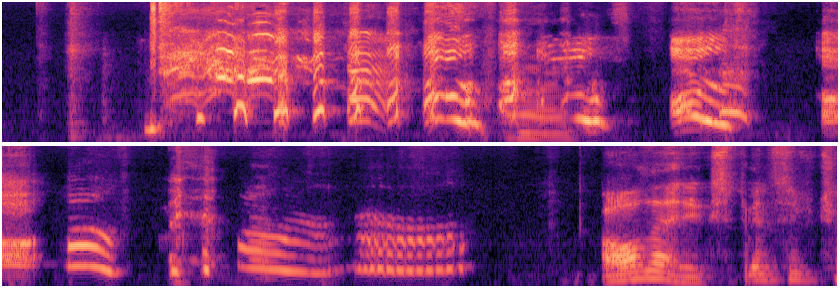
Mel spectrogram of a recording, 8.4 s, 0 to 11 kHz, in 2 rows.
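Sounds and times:
laughter: 0.7s - 5.7s
person imitating a dog chirping with squeaky yips: 2.1s - 6.6s
speech: 7.4s - 8.3s.

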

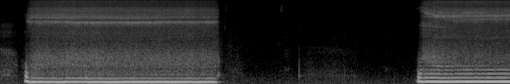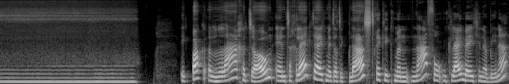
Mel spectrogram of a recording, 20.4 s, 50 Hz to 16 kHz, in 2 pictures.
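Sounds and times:
speech: 0.5s - 1.2s, 8.4s - 8.6s, 13.8s - 20.3s
person humming low drones as a vocal warm-up exercise: 0.5s - 4.4s, 8.4s - 13.0s.

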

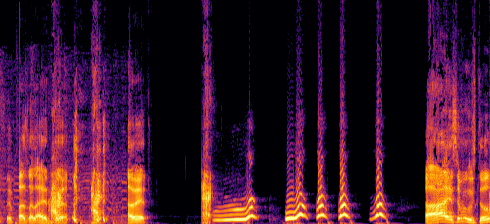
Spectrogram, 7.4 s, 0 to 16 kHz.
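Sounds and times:
speech: 0.3s - 2.3s, 4.3s - 4.6s, 6.4s - 7.3s
small dog yelping and barking: 3.7s - 5.9s.

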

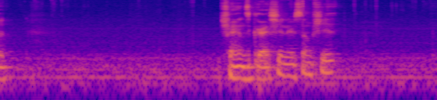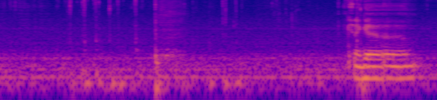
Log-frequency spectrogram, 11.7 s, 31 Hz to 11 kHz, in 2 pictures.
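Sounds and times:
speech: 0.0s - 0.2s, 3.1s - 4.6s, 10.6s - 11.5s
low hum: 0.0s - 11.6s
typing on a keyboard: 6.8s - 7.8s, 8.8s - 9.2s.

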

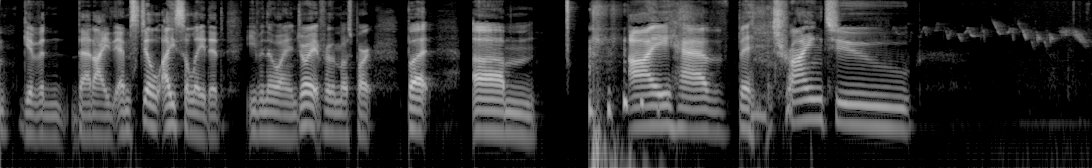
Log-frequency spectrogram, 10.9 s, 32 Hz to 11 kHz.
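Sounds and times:
speech: 0.0s - 9.2s
bird singing rapid chirps and warbling tweets: 9.1s - 10.9s.

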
